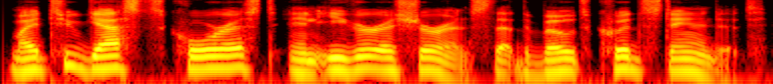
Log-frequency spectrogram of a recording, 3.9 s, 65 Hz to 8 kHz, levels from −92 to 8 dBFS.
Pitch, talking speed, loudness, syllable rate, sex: 140 Hz, 200 wpm, -21 LUFS, 5.1 syllables/s, male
